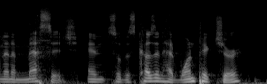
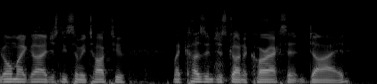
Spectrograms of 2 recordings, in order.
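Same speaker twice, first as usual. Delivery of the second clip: sobbing, bubbling, tearful crying voice throughout. Retelling what she said while crying on the phone, imitating someone crying. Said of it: "and she's crying, like bubbling, crying on the phone".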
